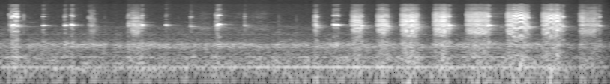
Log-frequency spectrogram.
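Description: Faint, high-pitched squeaks from Russian dwarf hamster pups, still blind at about twelve days old: short calls come sparsely at first, then in a quick, almost unbroken string from about halfway through.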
